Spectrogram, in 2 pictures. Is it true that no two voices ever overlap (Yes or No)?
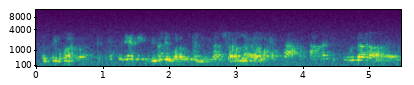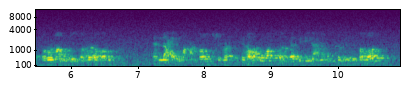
No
